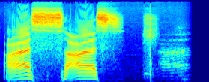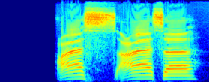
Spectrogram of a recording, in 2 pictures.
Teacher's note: as as as asa. Oh ya, huruf sin ya disukun jadi dua-duanya lebih sempurna desisnya. Coba as as.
